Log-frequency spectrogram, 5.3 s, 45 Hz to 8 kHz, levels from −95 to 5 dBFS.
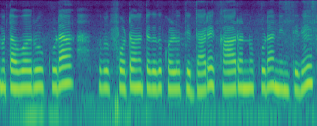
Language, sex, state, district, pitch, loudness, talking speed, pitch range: Kannada, female, Karnataka, Koppal, 220 Hz, -16 LUFS, 80 wpm, 215-230 Hz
